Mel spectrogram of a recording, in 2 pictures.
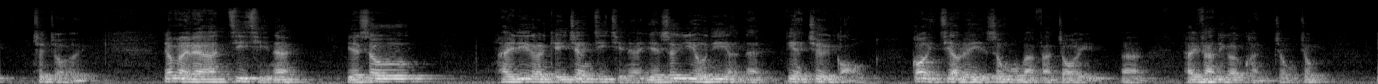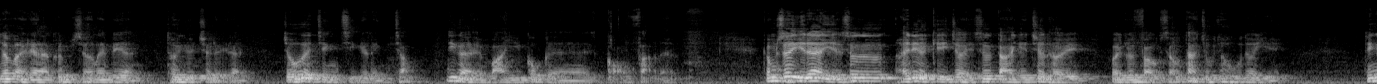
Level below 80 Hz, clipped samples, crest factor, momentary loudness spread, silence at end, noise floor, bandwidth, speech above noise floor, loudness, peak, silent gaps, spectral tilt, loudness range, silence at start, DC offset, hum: -46 dBFS; under 0.1%; 18 dB; 16 LU; 0 s; -43 dBFS; 14 kHz; 25 dB; -19 LUFS; 0 dBFS; none; -8 dB/octave; 6 LU; 0 s; under 0.1%; none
